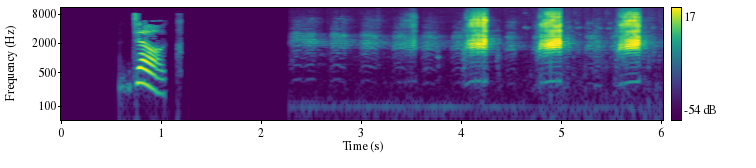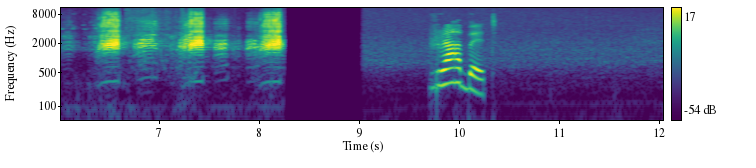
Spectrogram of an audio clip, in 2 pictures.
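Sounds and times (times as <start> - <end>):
mallard ducks quacking: 2.3 - 8.3.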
